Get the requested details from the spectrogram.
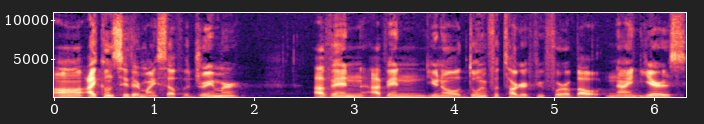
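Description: A man with an ordinary speaking voice at a medium pitch, a moderate pace, and fairly even intonation, on a very clean recording with a silent background. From Ecuador, moved to New Jersey at 14. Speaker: fashion photographer and music video director. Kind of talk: casual interview. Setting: studio.

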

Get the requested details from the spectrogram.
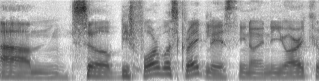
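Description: Ordinary pitch variation and a moderate pace, in an Italian accent. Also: man. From Italy. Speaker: adult film performer. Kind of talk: casual interview.

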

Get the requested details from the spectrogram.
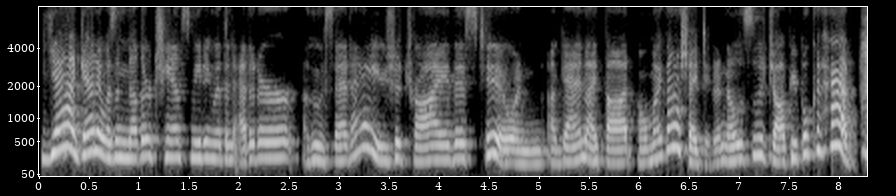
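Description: With an unremarkable speaking voice, a woman talks fairly quickly at a fairly high pitch, using lively intonation and hardly any pauses. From United States. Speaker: travel journalist. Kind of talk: interview.

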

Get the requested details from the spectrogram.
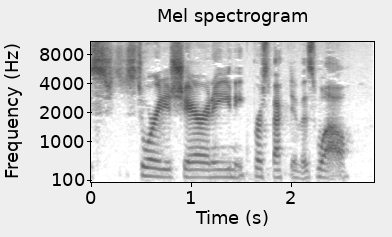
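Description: In a very clean recording with a silent background, someone with an American accent speaks at a very fast pace. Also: woman. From US Midwest. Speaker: former TV sports journalist, podcast co-host. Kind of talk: casual chat. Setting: studio.

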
